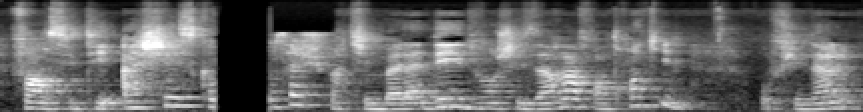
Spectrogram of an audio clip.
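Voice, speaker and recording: A woman's voice: medium pitch, reverberant, slight background noise. A young woman, a social media influencer, telling her followers a story in a casual, slangy way. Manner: rapid, animated, slangy.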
